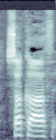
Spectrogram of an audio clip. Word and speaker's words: Succoth: And then he said to the men of Succoth, Succoth is how you'd pronounce it, I believe, in Hebrew.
